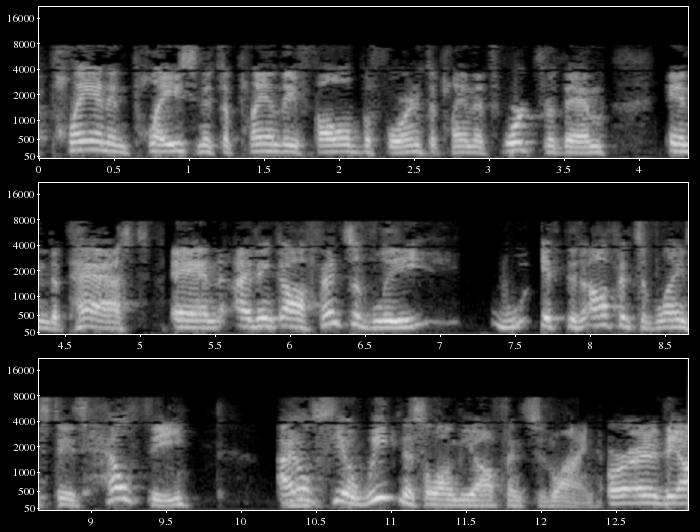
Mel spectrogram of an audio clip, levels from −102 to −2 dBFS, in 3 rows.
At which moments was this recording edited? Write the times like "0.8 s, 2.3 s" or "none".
5.1 s, 7.7 s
